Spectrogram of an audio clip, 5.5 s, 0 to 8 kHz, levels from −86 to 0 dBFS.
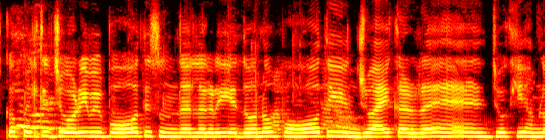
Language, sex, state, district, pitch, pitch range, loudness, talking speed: Hindi, female, Bihar, Araria, 230 Hz, 220-240 Hz, -11 LUFS, 220 wpm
